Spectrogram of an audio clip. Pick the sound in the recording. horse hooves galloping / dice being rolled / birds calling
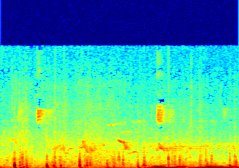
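horse hooves galloping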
